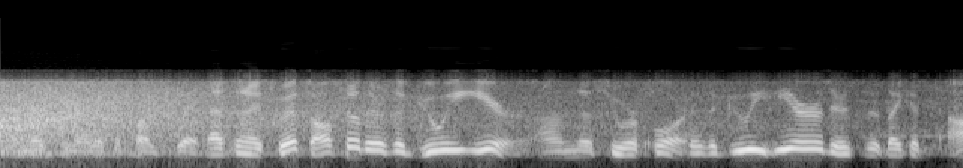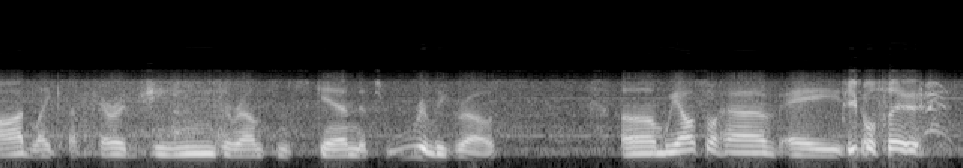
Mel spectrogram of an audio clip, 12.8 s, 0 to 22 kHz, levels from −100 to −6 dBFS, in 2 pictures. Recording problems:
phone-call audio; nothing above 3.5 kHz
traffic noise; loud; throughout; 3 dB below the speech

